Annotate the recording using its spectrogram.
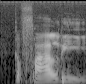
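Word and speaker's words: κεφαλή: itu Kristus kepala itu bahasa Indonesia tulisannya kepale tapi PH itu bacanya F ke vali sama ya ke vali mata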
